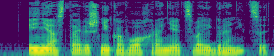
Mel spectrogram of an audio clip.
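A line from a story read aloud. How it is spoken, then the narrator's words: Mocking question. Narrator (Russian): насмешливо спросил Свиагр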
